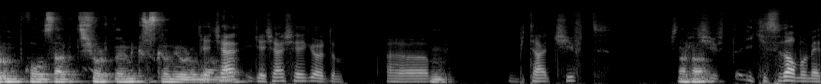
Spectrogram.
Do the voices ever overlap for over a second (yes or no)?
no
